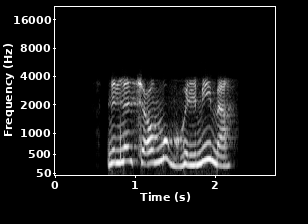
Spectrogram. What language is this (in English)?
Kabyle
